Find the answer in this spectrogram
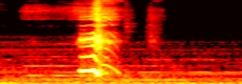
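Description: A woman's short, sharp, breathy vocal outburst with a falling pitch, a little under a second in, over steady background music.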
